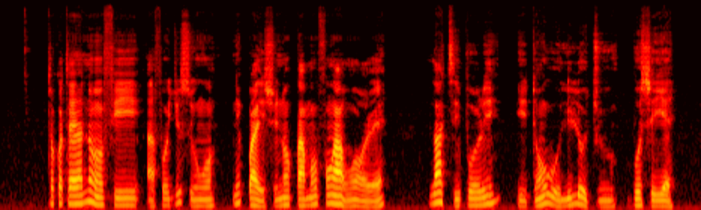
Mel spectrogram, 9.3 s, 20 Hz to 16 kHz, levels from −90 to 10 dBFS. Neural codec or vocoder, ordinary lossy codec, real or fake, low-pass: none; none; real; 14.4 kHz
